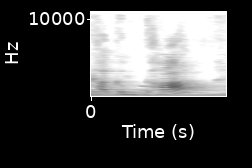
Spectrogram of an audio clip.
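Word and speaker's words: ขอบคุณครับ: Kakum ka is a girl, and kakum kap is a man. Ka is for girls and women, and kap is for boys and men. Kakum kap and kakum ka.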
